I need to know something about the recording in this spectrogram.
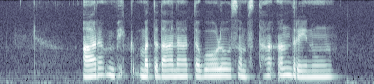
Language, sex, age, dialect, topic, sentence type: Kannada, female, 41-45, Dharwad Kannada, banking, question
